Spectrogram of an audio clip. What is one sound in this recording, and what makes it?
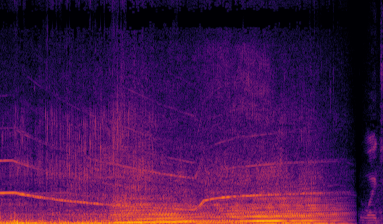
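Car tyres screech on the pavement.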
